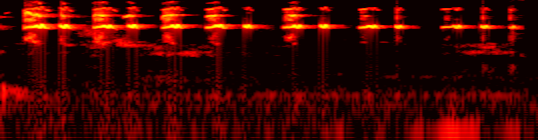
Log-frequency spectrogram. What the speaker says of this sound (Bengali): পাখিটা ডাকছে দেখুন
